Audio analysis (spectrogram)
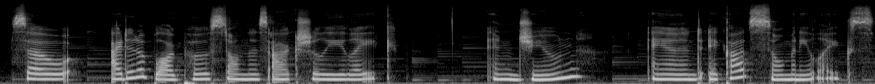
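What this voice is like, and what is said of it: Tired-sounding voice. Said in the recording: “if I sound tired, it's like 11:30 at night right now”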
